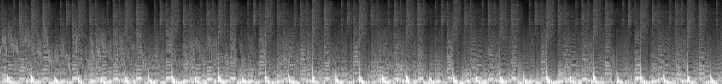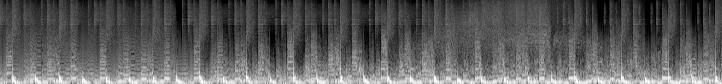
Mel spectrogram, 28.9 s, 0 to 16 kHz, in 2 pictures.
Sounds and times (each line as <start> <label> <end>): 0.0 Drums 28.8
0.0 synth 28.8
